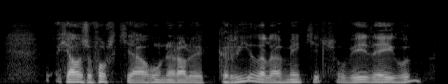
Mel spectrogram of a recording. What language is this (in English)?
Icelandic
